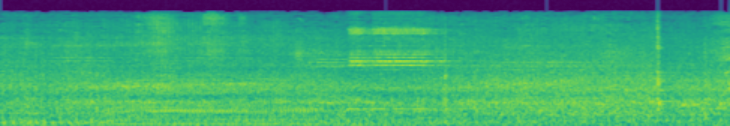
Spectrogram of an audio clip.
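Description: Steady rumble of engines and road traffic around a fuel station, with a short high-pitched tone about three seconds in and a sharp click shortly before the end.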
